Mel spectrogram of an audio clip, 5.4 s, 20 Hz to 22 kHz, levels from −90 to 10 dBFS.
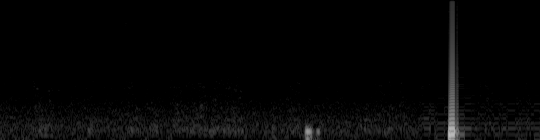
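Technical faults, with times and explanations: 4.23 to 5.41 s, robotic sound from repeated short buffers: the speech turns into a rigid, metallic buzz fixed at 133 Hz that only loosely follows the words. The likely cause is audio arriving too seldom, so a fragment of about 7.5 ms is looped to fill the gaps while most of the real signal, around seven tenths, is skipped. A spectrogram shows evenly spaced 133 Hz harmonics in place of natural formant movement, and the waveform shows one short cycle repeating.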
